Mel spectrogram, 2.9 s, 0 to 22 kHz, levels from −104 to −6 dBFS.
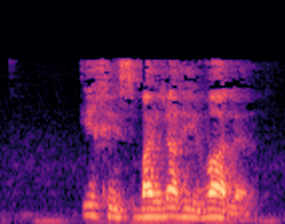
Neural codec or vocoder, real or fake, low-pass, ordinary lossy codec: none; real; 7.2 kHz; MP3, 32 kbps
